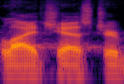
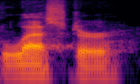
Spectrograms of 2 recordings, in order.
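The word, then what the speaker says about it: Leicester: the for the record the word looks like lichester but it's pronounced Lester it's one of the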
